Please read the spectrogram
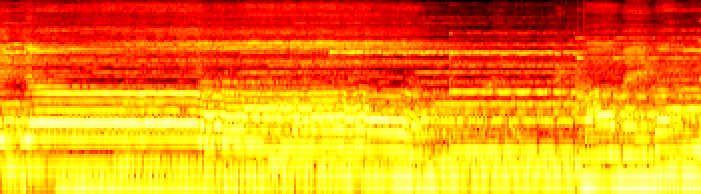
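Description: Sambalpuri folk singing: a male voice holds long notes through a microphone and PA over a steady organ-like drone. The voice slides down about four seconds in and scoops back up near six seconds.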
